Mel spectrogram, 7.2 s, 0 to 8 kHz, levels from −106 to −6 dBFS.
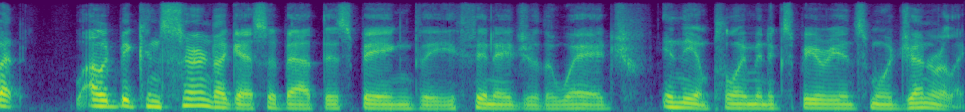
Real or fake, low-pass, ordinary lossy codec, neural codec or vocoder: real; 7.2 kHz; Opus, 64 kbps; none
